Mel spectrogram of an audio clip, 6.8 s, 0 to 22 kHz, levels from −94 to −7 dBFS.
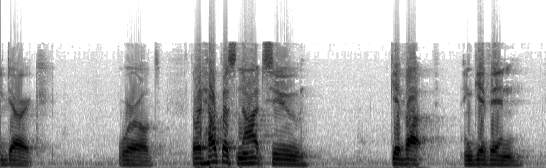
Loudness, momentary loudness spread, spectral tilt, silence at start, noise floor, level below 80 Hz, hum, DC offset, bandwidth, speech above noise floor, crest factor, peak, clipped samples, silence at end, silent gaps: -10 LUFS; 13 LU; -6 dB/octave; 0 s; -45 dBFS; -40 dBFS; none; under 0.1%; 8.8 kHz; 36 dB; 12 dB; 0 dBFS; 1%; 0.3 s; none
